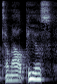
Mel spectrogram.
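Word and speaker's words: Tamalpais: Uh, Redwood, obviously, I think has uh, you know Marin Catholic, um, uh, Tamal Pius. Have, I'm sure I just butchered that. – Oh, you uh, killed it!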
